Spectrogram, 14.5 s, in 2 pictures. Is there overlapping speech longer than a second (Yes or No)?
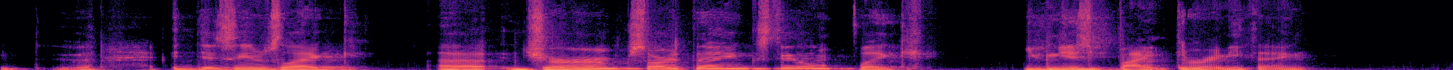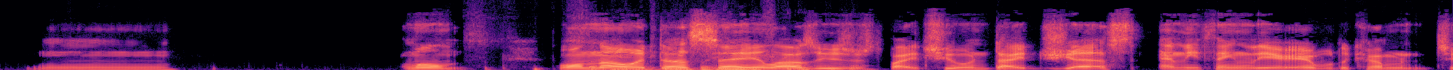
Yes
